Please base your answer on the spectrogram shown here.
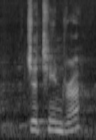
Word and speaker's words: Jitendra: those that are wondering how to say my name that's it up there the solely three syllables jitendra I'll be testing you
